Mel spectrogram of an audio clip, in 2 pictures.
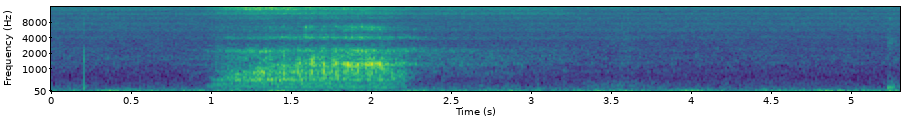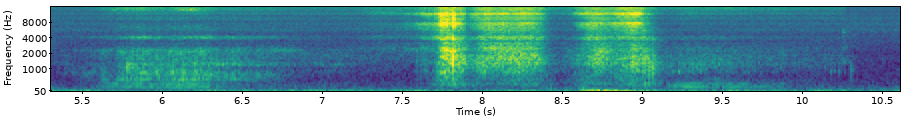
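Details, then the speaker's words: Adult woman recorded snoring in her sleep in the morning: two long, rough, vibrating snores about four seconds apart, with a brief snort and rustling in a quiet room; ordinary snoring. "the hell is that that's you snoring sweetheart that is no it's not that's your little princess no it's gotcha caught it this morning"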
